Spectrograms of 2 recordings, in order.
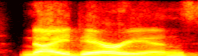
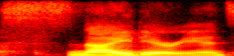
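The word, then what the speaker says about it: cnidarian: you can think of them like that okay narian yes that sea is silent it's not sidari it's nid darians okay narian like jellyfish and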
